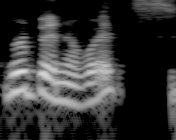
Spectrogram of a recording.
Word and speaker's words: Rabinowitz: in film and i have connected with adam rabinowitz did i say that right adam you said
